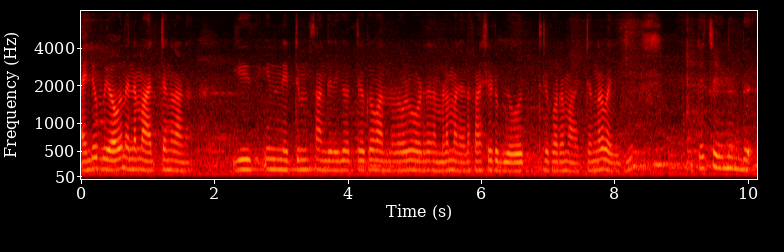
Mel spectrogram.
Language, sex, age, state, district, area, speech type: Malayalam, female, 18-30, Kerala, Idukki, rural, spontaneous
